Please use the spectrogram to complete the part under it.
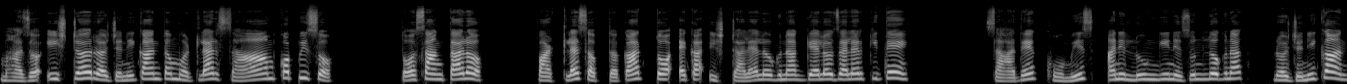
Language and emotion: Goan Konkani, surprised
